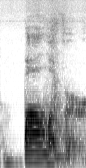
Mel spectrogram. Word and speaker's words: Bolivar: the east side and it is spelled like said like all of her like our dog only has to be in the front and the instead of ER it's AR bolivar and it's it's county seat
